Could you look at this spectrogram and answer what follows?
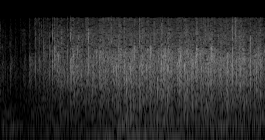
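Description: A video game crowd breaks into applause that swells within the first second and holds as steady, dense clapping to the end.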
